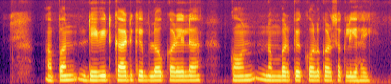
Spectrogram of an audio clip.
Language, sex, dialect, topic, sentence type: Magahi, male, Southern, banking, question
